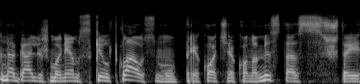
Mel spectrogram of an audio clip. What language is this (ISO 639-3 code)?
lit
